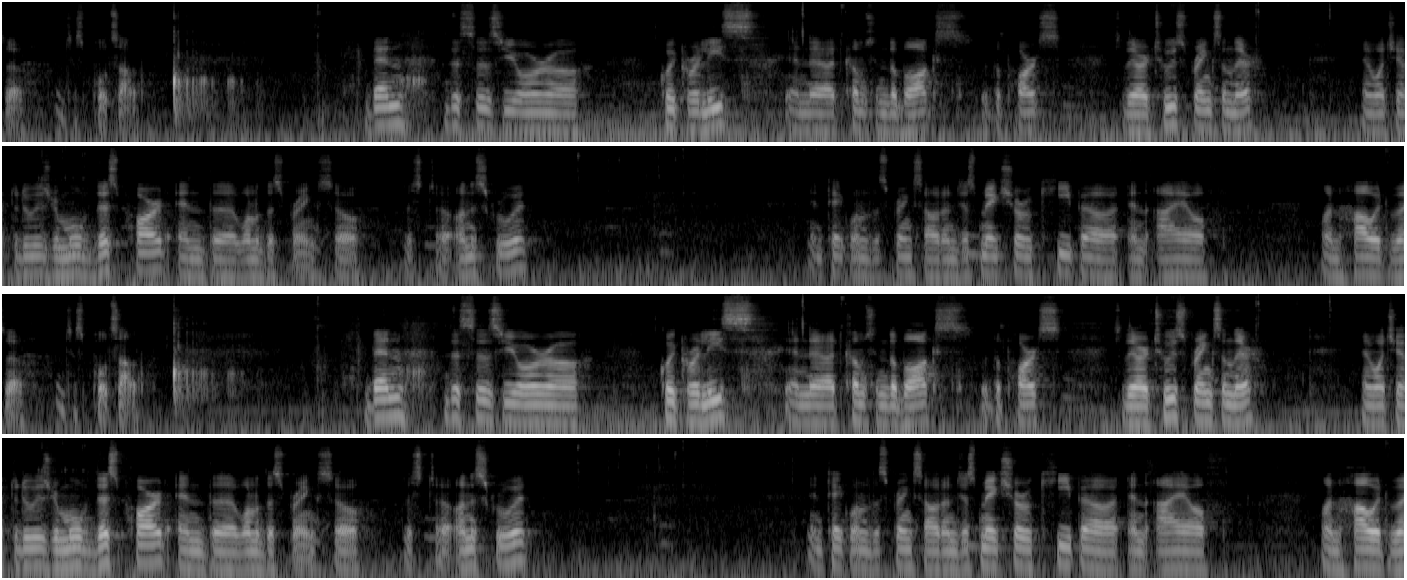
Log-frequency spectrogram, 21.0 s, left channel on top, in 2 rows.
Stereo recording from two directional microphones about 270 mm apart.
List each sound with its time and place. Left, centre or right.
0.0 s a sound: right
2.7 s speech: right
16.6 s speech: right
